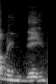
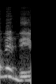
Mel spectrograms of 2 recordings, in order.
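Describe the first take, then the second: First: "vender" with the final R sounded; pronounced final R. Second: "vender" as "vendê", no R; dropped final R. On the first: Teacher showing what nobody says, pronounced R. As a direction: keep the R ending "vender". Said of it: "Ninguém fala vender". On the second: Teacher showing everyday speech, dropped R. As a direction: end "vender" on stressed "ê". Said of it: "a gente fala vender". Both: Shown as a demonstration.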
